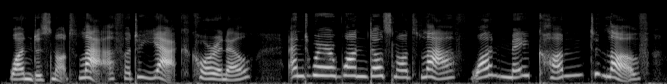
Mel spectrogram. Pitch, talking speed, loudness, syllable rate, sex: 315 Hz, 170 wpm, -20 LUFS, 4.6 syllables/s, female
